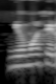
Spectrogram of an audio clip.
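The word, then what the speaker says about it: Pneumosil: Okay, न्यूमोसिल और पीमोसिल आप बोल सकते हैं, पी को साइलेंट हम रखते हैं, तो न्यूमोसिल ये आपका इंडिया का वैक्सीन है।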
